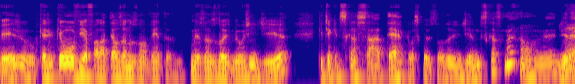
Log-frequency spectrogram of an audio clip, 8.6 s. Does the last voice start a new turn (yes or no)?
yes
